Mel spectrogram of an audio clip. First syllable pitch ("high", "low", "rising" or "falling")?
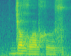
high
